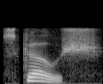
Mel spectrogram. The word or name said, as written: skosh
